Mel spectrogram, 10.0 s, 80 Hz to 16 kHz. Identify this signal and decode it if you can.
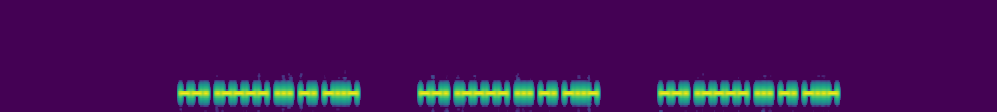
Morse code, heard as a keyed tone, about 40 wpm, 700 Hz. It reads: G1SNX G1SNX G1SNX
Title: DXCC-100 Call Signs - 5 Characters - Repeated 3x - 40wpm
